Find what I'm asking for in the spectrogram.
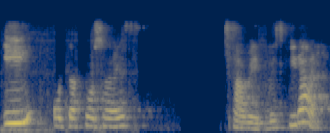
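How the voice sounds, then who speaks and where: Woman coaching public speaking online, plays with loud and soft and slow, roomy echo. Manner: lively, dramatic shifts of pitch, volume and pace to demonstrate. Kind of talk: webinar lesson.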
